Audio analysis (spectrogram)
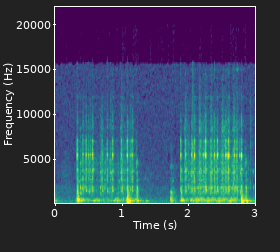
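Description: Sewing machine stitching a seam on a blazer lapel, with two short quiet runs of stitching separated by a pause and small clicks of the machine.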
